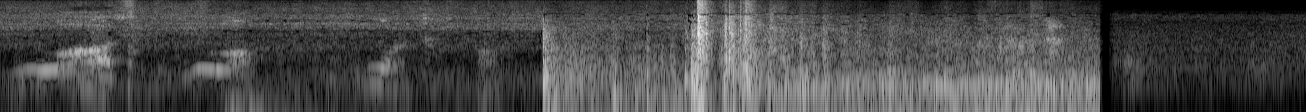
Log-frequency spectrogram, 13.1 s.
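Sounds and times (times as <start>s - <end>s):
heavy rumble of fire: 0.0s - 11.1s
explosion boom: 2.4s - 3.5s, 5.4s - 11.0s
bangs: 5.4s - 11.0s
sharp blast: 5.4s - 11.0s.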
